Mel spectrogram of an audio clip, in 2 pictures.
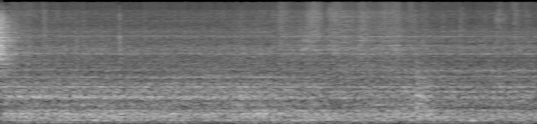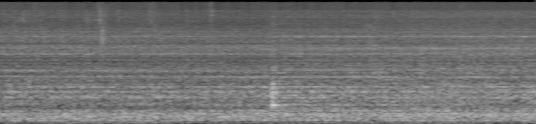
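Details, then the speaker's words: Oil boiler burner that wasn't heating the house, after fitting a new control; steady, even roar with no pulsing, surging or rattles, firing cleanly and far better than before. "so sounds like a thousand times better now"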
